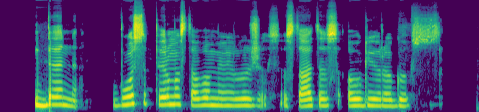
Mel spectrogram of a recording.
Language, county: Lithuanian, Vilnius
